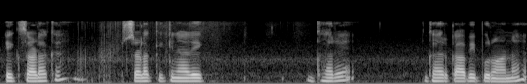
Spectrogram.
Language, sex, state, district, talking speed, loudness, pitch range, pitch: Hindi, male, Chhattisgarh, Sukma, 150 wpm, -18 LUFS, 145-160 Hz, 155 Hz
